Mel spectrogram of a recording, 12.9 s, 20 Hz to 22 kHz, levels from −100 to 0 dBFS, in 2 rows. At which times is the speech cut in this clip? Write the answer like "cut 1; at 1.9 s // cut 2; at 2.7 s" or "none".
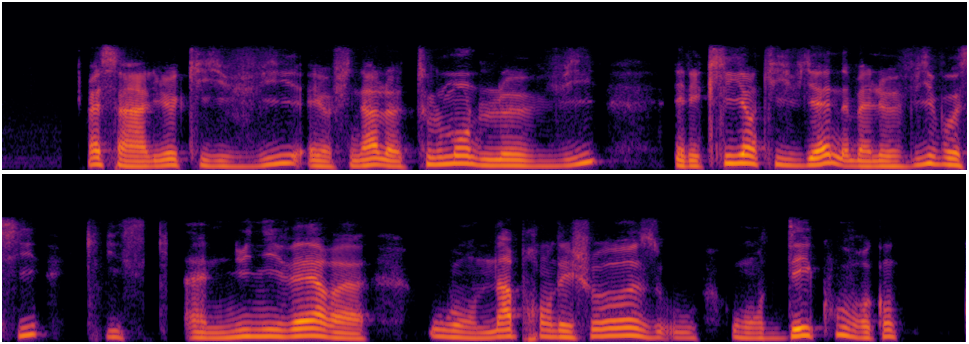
cut 1; at 7.5 s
